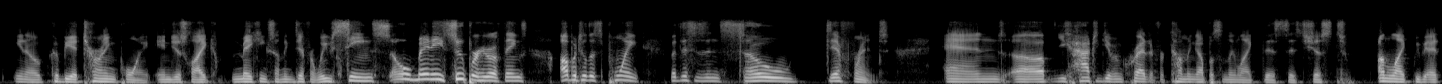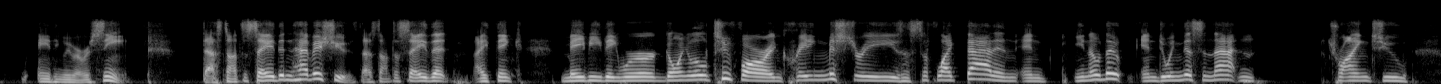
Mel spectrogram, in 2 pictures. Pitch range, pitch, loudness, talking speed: 120-180 Hz, 150 Hz, -22 LUFS, 200 wpm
